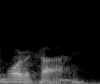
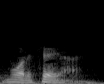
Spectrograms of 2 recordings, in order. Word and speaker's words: Mordecai: Now, I know that most of you are used to pronouncing that word Mordecai, but actually it's Mordecai.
